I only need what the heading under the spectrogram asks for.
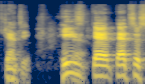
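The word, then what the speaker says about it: Jeanty: Am I saying his name wrong? Is it Is it Genty? Genty. It's Genty.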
